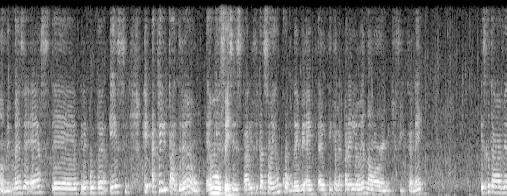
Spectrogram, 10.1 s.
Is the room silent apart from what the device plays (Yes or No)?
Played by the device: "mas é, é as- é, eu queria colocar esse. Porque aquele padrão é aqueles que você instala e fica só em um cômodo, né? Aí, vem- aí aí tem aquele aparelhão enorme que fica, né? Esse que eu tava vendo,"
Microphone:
No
